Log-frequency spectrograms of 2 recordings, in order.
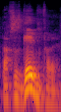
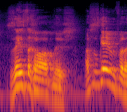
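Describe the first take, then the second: First: Said in the usual way. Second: Raised voice, high and loud; emphatic retold rebuke. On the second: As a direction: imitate the Rebbe insisting forcefully. Rebbe's line repeated with force.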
